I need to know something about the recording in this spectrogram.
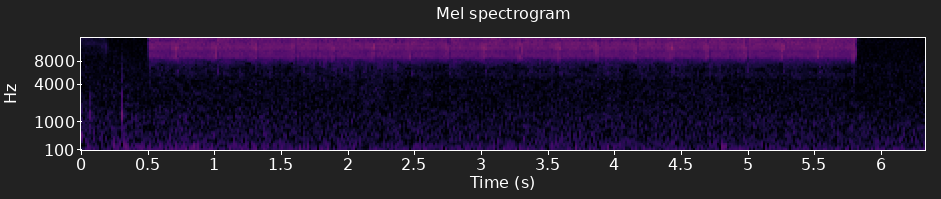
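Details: Pycnogaster jugicola male, the Fat-bellied Saddle Bush-cricket, calling in the Sierra de Guadarrama on 12 July 2019. A shrill, very high buzzing trill starts abruptly after a brief quiet moment, holds steady for about five seconds, then cuts off sharply.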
